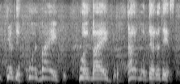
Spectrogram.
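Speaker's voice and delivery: mock panic. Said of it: "You understand?".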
